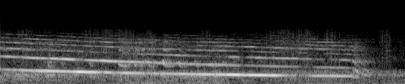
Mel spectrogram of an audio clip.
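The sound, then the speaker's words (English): A police motorcycle siren wails in one long, steady tone that slowly falls in pitch, loud and continuous, then drops off sharply near the end. No one speaks. “Ain't somebody coming. Motorcycle cop.”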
